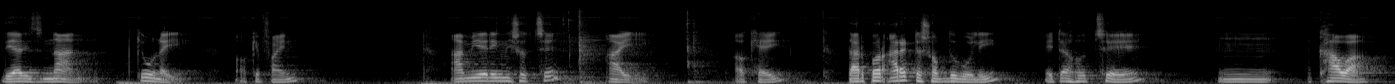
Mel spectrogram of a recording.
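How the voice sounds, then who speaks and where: A man's voice: medium pitch, drawn-out words, long pauses, darkish tone. Patient male teacher drilling words, reverberant. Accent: Bangladeshi. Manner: repetitive drilling, asks and answers himself. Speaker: English teacher. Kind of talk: online spoken English class. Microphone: video call.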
